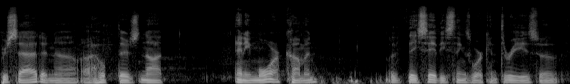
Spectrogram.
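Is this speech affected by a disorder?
No.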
